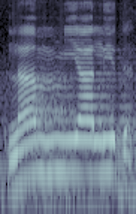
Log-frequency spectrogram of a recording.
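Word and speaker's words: لَمْ يَلِدْ: Lam yalid. Nah, ayat ketiga lam sama mim sukun, tidak boleh ada jeda sehingga mantul. Lam. Nah, tidak boleh lam gitu ya. Lam yalid langsung, jangan lam yang gitu ya.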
